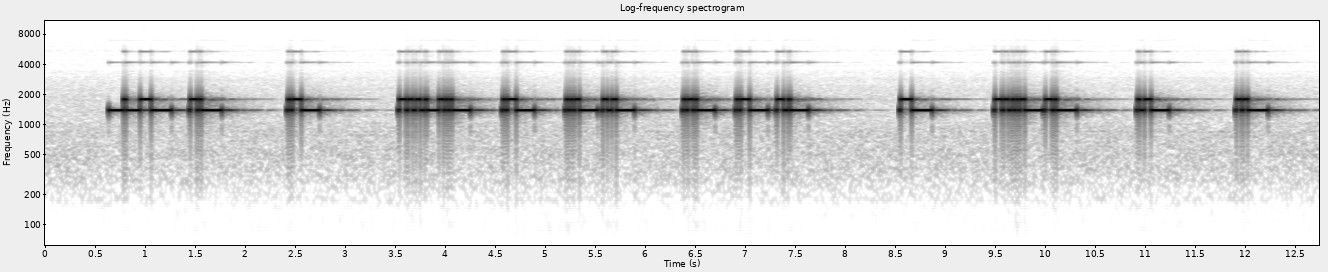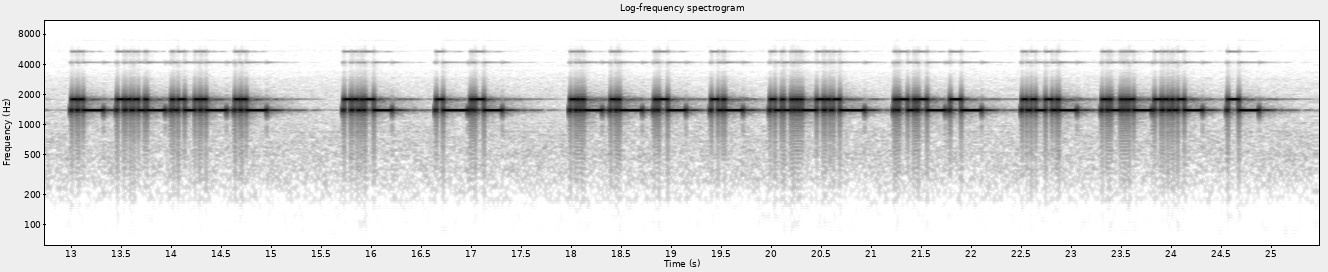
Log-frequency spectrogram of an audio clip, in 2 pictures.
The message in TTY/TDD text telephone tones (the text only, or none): THE PRESIDENT SHALL CALL EMERGENCY MEETINGS AT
